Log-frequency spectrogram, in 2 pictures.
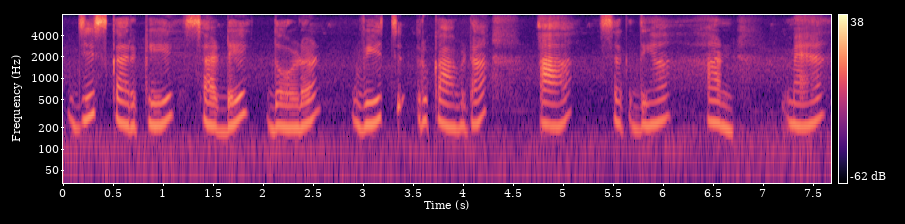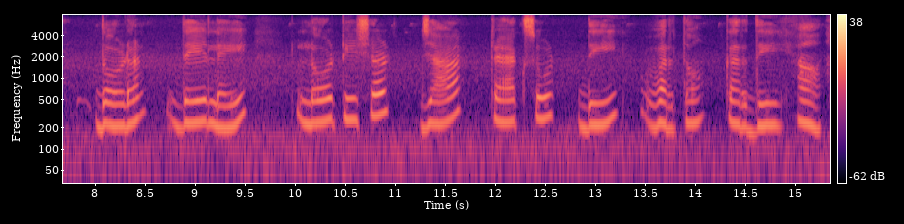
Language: Punjabi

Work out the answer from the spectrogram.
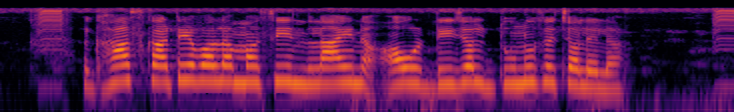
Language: Bhojpuri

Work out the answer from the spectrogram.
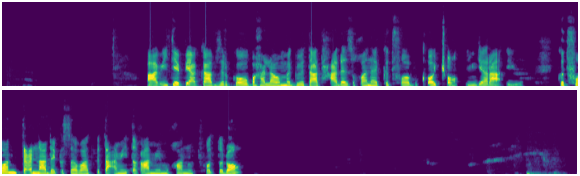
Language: Tigrinya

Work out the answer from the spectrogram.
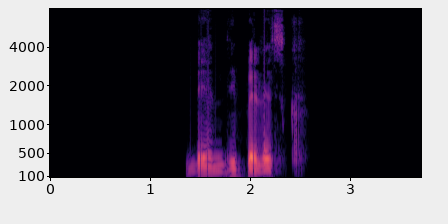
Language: Khowar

